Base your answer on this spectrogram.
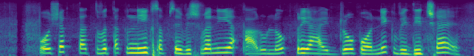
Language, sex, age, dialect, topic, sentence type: Maithili, female, 51-55, Angika, agriculture, statement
